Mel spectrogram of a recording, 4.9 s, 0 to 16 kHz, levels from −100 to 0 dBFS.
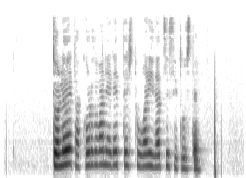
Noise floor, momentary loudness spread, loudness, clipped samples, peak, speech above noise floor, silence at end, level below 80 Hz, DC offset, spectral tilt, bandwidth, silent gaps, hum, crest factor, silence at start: -80 dBFS; 20 LU; -26 LUFS; under 0.1%; -6 dBFS; 55 dB; 0.9 s; -70 dBFS; under 0.1%; -6.5 dB/octave; 11 kHz; none; none; 22 dB; 1.05 s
